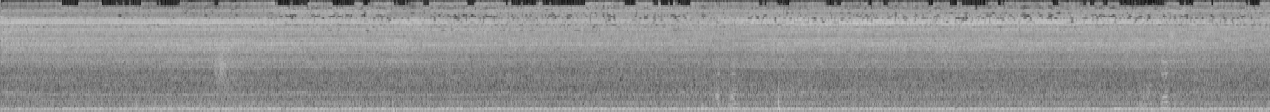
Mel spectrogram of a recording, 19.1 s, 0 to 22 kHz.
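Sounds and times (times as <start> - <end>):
machining centre humming: 0.0 - 19.0.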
